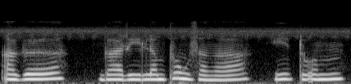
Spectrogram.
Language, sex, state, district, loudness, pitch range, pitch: Wancho, female, Arunachal Pradesh, Longding, -13 LUFS, 225-245 Hz, 230 Hz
